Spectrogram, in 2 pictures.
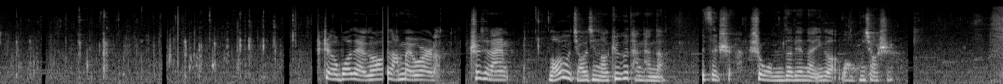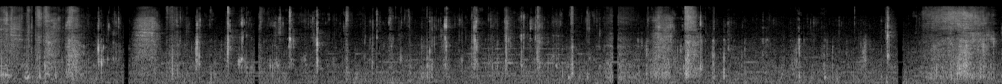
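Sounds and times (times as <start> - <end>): wet chewing clicks and smacks: 0.0 - 3.1, 10.4 - 19.1.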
